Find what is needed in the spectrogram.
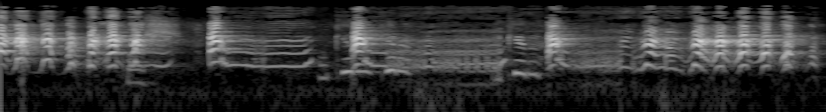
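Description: Shih Tzu whimpering and yelping in labour: a quick string of short high cries, two longer drawn-out whines in the middle, then another quick string near the end, the sounds of her straining through contractions while delivering a puppy.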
